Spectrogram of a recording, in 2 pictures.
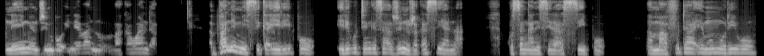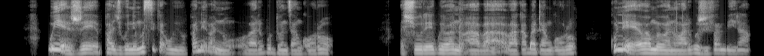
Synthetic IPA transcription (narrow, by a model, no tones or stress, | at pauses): ne̞imwe̞nʐimbo̞ine̞ʋan̤uʋakawaːnda | pane̞misikaiɾipo̞ | iɾikute̞ŋɡe̞saʐin̤uʐakasijana̰ | kusaŋɡanisirasipo̞ | mafutae̞mumuɾiwo̞ | uje̞ʐe̞pad͡ʒɡone̞musika̰ujupane̞̰ʋa̰n̤uʋaɾikudʱo̞nzaŋɡo̞ːɾo̞ | ʃuɾe̞k̬we̞ʋan̤ṵʔaʋa̰ʋakaɓataŋɡo̞ːɾo̞ | kune̞ʋamwe̞ʋan̤uʋaɾikuʐifambiːɾa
